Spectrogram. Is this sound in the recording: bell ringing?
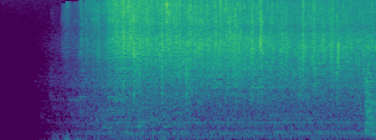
no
